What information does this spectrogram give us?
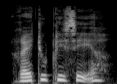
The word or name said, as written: REDUPLICER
